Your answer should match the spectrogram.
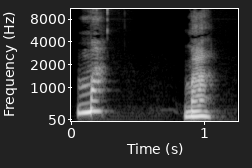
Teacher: And the neutral tone is very short and light.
